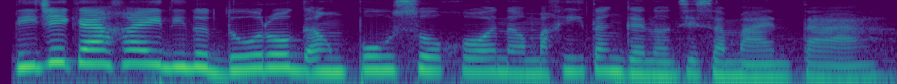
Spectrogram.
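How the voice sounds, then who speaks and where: A woman's voice: mid-range voice, moderate pace, slight background noise, natural voice. A woman playing a sorrowful, devoted mother narrating her life story in a radio drama. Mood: pained, regretful. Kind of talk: scripted first-person radio drama narration. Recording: music bed behind the voice.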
